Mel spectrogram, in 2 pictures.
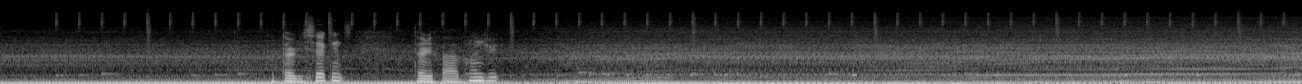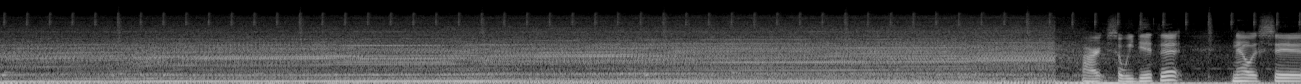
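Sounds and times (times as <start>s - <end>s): car engine at high idle: 0.0s - 26.0s.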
